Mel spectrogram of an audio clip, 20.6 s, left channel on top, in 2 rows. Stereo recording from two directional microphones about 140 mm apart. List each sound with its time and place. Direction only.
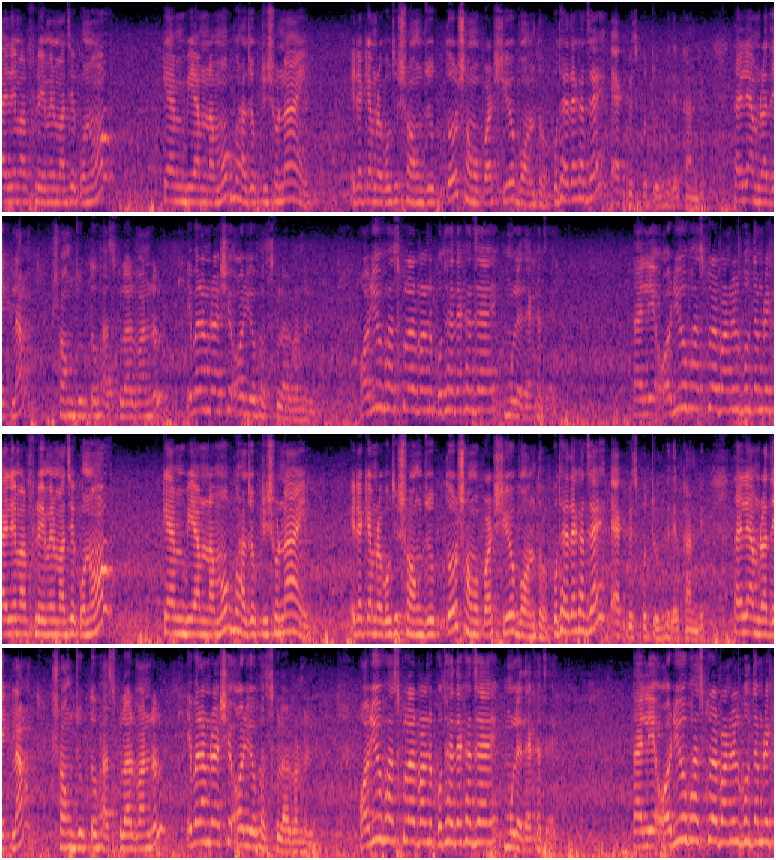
0.0 s a man's voice: 35° right (ahead or behind)
2.1 s speech: 25° right (ahead or behind)
9.7 s a man's voice: 35° right (ahead or behind); by 14.1 s 50° right (ahead or behind)
15.0 s a man's voice: 40° right (ahead or behind)
18.7 s a man's voice: 40° right (ahead or behind)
